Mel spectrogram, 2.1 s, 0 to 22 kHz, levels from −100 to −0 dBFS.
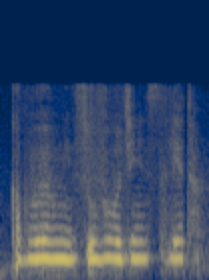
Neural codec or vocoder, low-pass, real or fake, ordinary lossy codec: codec, 16 kHz in and 24 kHz out, 0.4 kbps, LongCat-Audio-Codec, fine tuned four codebook decoder; 7.2 kHz; fake; MP3, 48 kbps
